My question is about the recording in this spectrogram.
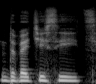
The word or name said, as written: dvetisíc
